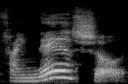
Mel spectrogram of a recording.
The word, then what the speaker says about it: financial: two are schwa accident finest is white but financial is black there's a little bit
